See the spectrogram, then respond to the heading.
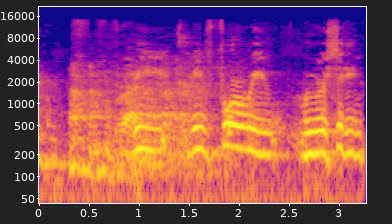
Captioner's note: laughter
